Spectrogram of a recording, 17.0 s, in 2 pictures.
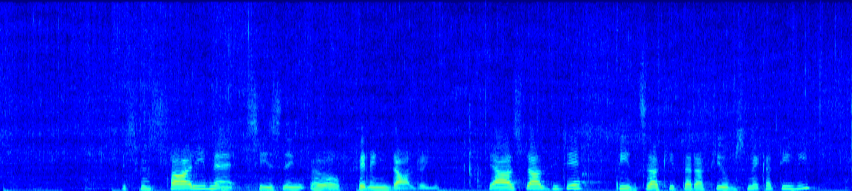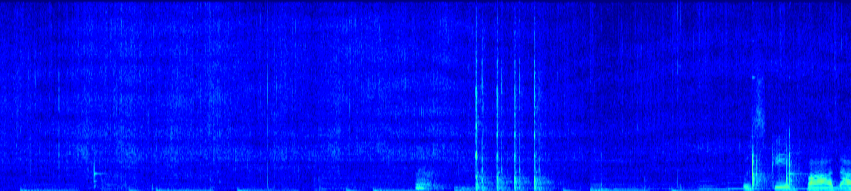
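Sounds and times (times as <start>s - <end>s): food sizzling in a frying pan: 0.0s - 17.0s
spatula clicking against pan: 13.3s - 14.1s.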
